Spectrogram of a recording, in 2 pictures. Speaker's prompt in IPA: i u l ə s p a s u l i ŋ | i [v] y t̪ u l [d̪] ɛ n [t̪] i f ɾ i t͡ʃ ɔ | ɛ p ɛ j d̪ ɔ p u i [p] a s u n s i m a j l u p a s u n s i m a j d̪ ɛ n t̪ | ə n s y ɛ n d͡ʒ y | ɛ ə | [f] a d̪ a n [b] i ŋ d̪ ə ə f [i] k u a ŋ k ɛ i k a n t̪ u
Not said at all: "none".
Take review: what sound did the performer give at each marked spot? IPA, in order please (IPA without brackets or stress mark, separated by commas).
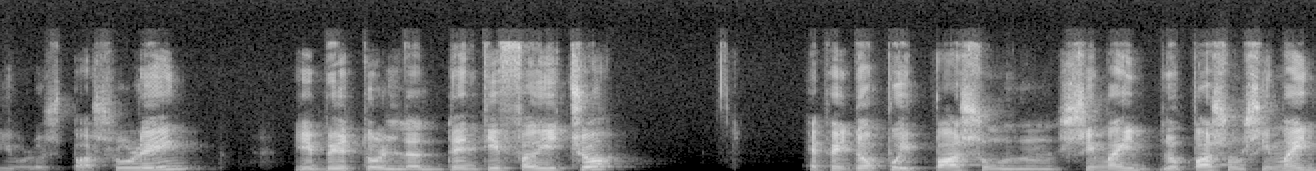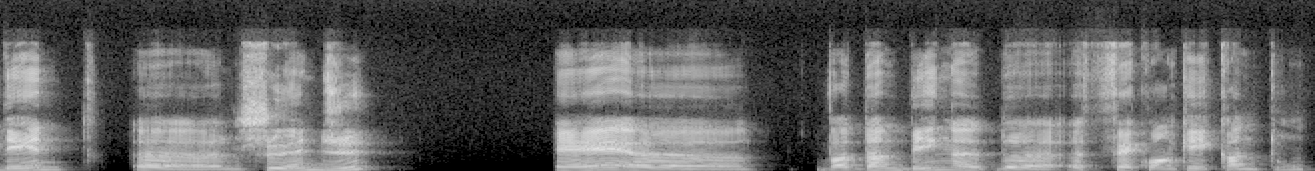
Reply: b, d̪, t̪, p, v, b, ɛ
